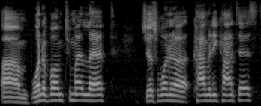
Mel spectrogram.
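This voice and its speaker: A man's voice: fairly high pitch, fairly even intonation, a little slow, fairly bright tone, smooth, dull audio. A man hosting a casual podcast chat, loose and joking, laughing often. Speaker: podcast host.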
